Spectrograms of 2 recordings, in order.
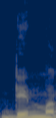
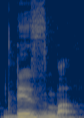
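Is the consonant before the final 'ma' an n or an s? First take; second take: n; s. First: The middle consonant is an n sound. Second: The middle consonant is an s-like sound. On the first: The speaker calls it wrong. "ডেনমা না" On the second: The speaker calls it right.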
